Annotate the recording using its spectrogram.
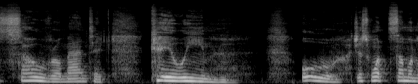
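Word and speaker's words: Caoimhe: Keoimu.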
